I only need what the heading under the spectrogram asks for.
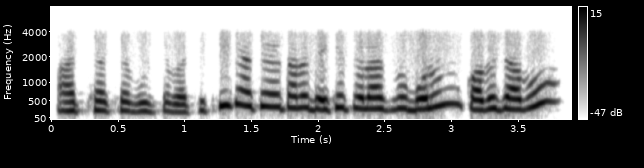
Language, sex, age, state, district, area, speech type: Bengali, female, 60+, West Bengal, Nadia, rural, conversation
